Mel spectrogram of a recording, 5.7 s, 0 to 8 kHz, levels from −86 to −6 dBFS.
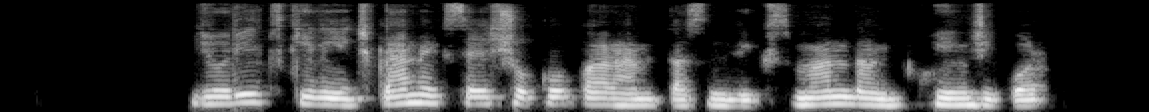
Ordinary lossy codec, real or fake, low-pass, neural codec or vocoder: MP3, 64 kbps; fake; 7.2 kHz; codec, 16 kHz in and 24 kHz out, 1.1 kbps, FireRedTTS-2 codec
